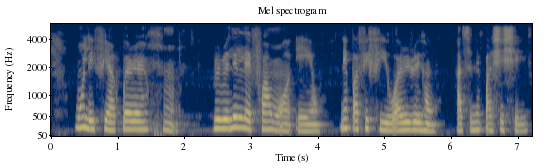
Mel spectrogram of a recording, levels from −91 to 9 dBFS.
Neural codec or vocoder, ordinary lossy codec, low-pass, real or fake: none; none; 5.4 kHz; real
